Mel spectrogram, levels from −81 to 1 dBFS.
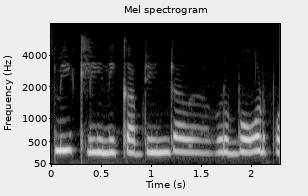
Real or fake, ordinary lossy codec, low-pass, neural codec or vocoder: real; MP3, 32 kbps; 7.2 kHz; none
